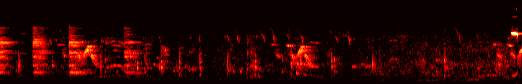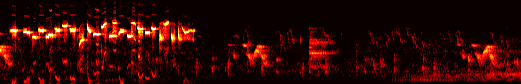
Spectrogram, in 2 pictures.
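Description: A songbird gives short chirps and calls on and off, close by.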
